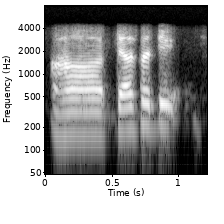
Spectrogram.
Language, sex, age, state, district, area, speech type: Marathi, male, 18-30, Maharashtra, Sangli, urban, conversation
